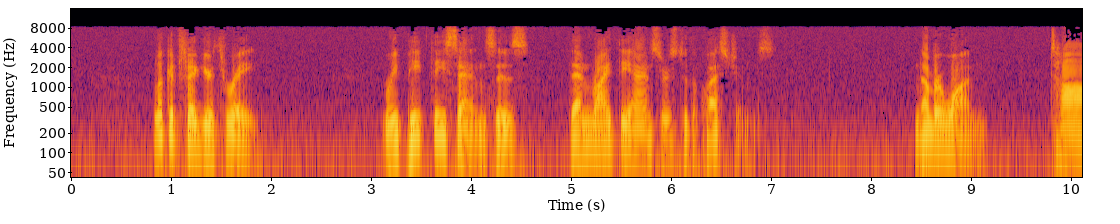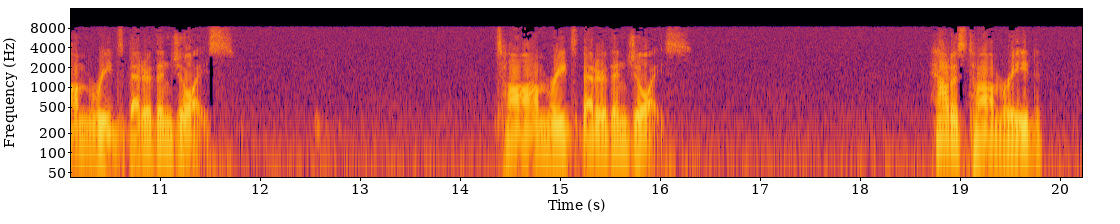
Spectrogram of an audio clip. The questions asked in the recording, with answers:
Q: How does Tom read?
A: Tom reads better than Joyce.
